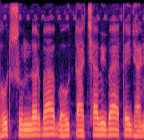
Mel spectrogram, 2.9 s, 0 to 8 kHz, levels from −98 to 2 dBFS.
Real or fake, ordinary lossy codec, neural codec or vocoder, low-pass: real; none; none; 7.2 kHz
